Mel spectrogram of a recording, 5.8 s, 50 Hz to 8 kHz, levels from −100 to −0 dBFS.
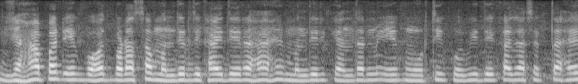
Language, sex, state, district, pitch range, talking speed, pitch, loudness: Hindi, male, Bihar, Araria, 195-210 Hz, 240 wpm, 205 Hz, -18 LUFS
